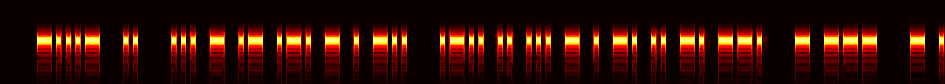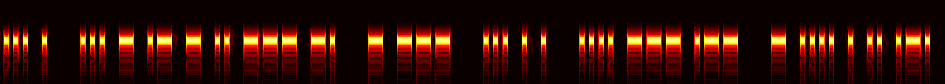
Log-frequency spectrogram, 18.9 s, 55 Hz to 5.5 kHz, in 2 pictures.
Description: Morse code, heard as a keyed tone, about 25 wpm, 600 Hz. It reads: <BT> I STARTED LISTENING TO THE STATION TO SEE HOW THEIR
